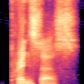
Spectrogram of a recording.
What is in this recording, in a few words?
"princess", American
